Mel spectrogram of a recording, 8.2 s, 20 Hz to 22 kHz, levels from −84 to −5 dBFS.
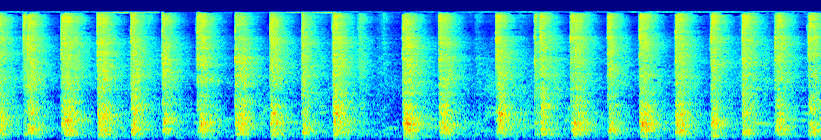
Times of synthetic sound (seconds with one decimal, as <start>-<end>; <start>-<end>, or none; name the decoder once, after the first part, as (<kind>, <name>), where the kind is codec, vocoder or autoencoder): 0.0-2.2 (vocoder, Vocos); 3.0-7.5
